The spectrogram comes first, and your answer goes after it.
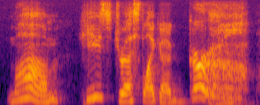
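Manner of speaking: high-pitched imitation of a small child tattling to Mom; giggly four-year-old. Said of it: "loudly giggles and goes".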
